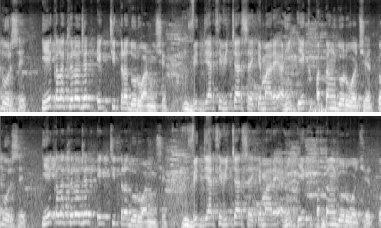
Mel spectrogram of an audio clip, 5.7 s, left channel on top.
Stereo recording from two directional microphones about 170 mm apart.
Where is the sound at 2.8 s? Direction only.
Centre (ahead or behind).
